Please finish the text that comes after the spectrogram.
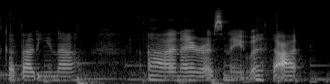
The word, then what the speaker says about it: Catarina: Here in Willmar, Minnesota, a lot of people say my name as Katarina, or without the accent, but growing up, my name was always Katarina, and I resonate with that.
